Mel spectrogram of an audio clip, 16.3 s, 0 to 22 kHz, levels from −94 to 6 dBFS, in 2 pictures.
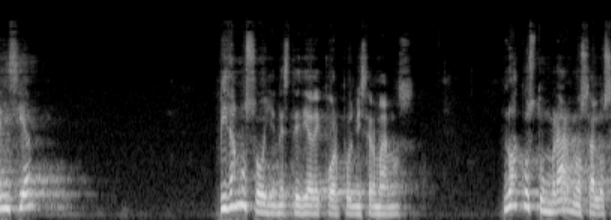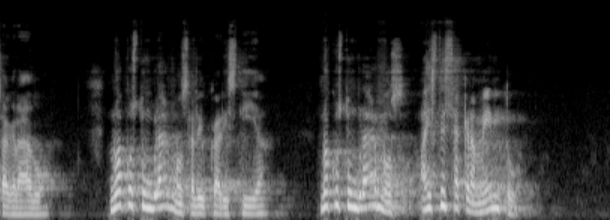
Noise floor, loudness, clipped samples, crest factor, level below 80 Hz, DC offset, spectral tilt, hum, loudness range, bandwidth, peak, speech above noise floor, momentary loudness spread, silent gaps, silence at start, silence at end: -67 dBFS; -16 LUFS; under 0.1%; 16 dB; -56 dBFS; under 0.1%; -7 dB/octave; none; 3 LU; 11.5 kHz; 0 dBFS; 52 dB; 11 LU; none; 0 s; 1.05 s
